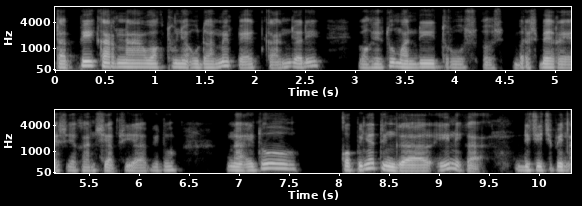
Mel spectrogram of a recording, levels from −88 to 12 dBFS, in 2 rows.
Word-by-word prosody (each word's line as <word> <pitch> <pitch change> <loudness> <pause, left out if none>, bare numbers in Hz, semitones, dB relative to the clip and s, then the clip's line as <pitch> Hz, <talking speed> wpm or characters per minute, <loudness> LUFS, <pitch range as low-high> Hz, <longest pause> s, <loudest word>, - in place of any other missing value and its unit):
tapi 165 +8 +4
karena 130 -4 +3
waktunya 120 0 0
udah 115 -1 -1
mepet 115 -7 -1
kan, 100 +5 -5
jadi 145 +7 0 0.4
waktu 110 0 -3
itu 145 - +1
mandi 120 +1 +2
terus 110 0 -8
es 95 +1 -10
beres-beres 105 0 -1
ya 115 - -5
kan, 110 -1 -6
siap-siap 100 -2 -3
itu. 120 +2 -5 0.6
Nah 115 -2 +3
itu 170 +7 +3 0.5
kopinya 130 +8 +3
tinggal 100 - +3
ini, - - +2
Kak, - - -4 0.4
dicicipin 115 0 0
115 Hz, 140 wpm, -22 LUFS, 110-125 Hz, 0.6 s, tapi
